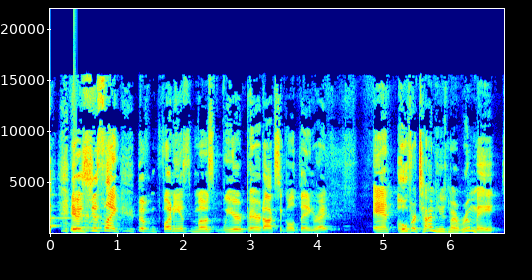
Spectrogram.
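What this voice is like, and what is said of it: Usual voice. Nothing is said of it.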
